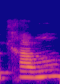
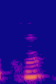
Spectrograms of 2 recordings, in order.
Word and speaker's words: Craon: sur les alentours de de Craon de cron excusez moi pour la prononciation de la Mayenne mais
